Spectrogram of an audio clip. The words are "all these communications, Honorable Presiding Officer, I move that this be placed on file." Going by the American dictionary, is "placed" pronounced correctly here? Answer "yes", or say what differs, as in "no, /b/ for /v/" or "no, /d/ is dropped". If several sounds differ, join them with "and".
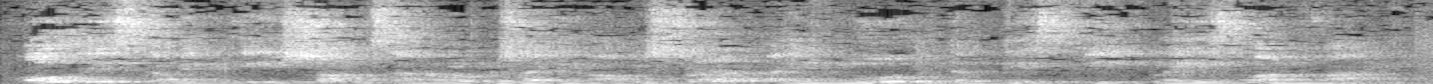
no, /t/ is dropped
